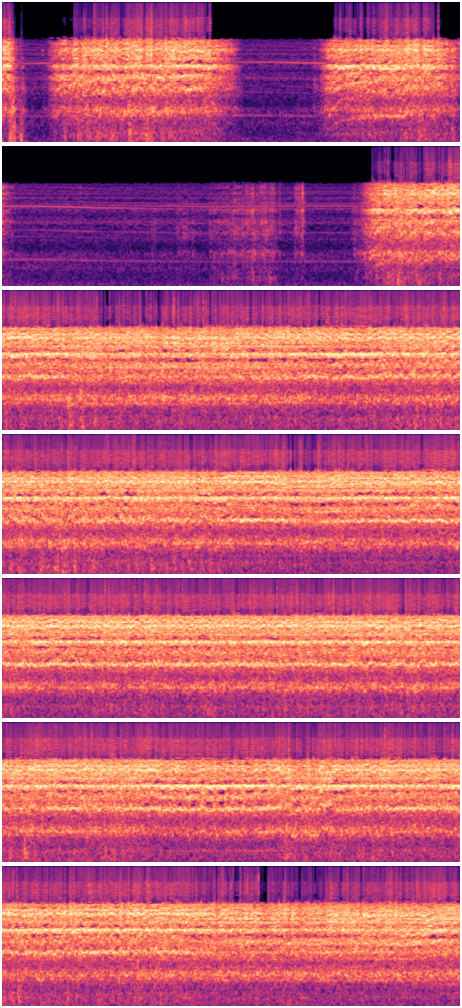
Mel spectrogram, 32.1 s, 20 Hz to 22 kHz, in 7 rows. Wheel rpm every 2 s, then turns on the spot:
170, 80, 30, 20, 200, 220, 230, 240, 230, 240, 230, 230, 220, 220, 220, 210.
4-6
